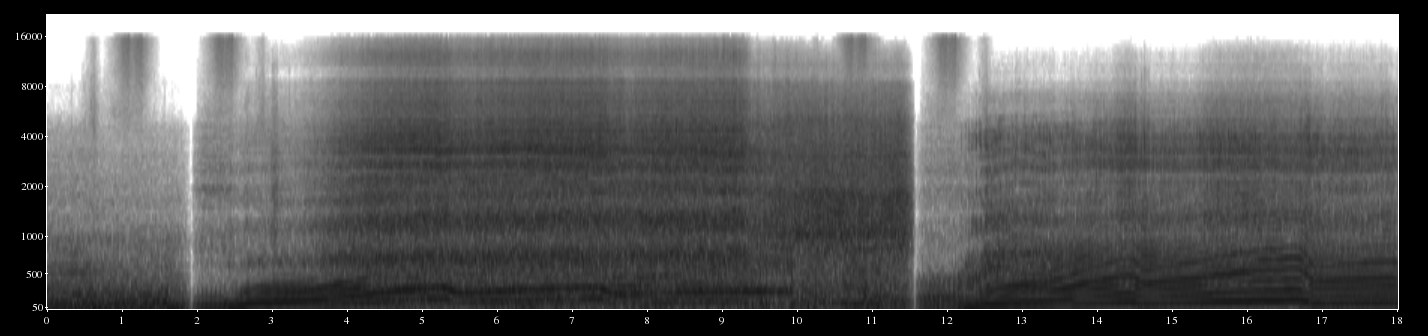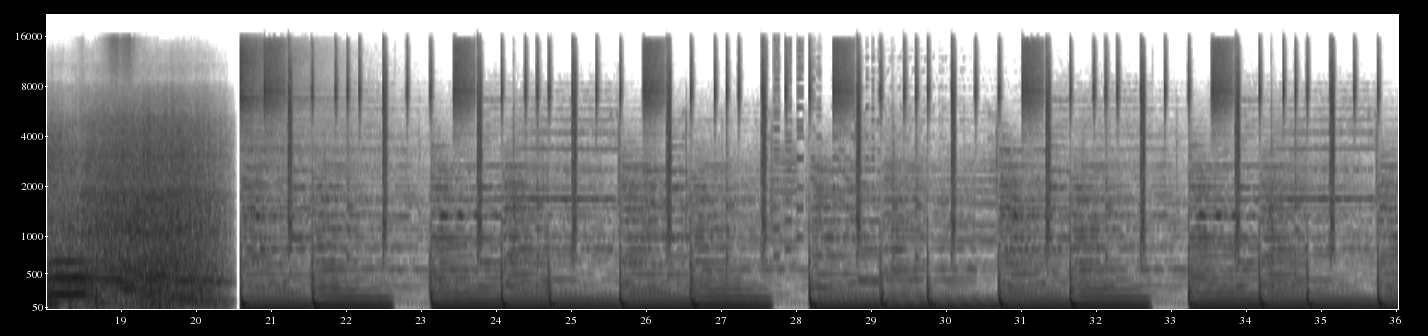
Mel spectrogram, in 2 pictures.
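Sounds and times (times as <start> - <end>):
car exhaust under hard acceleration: 0.0 - 20.6.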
